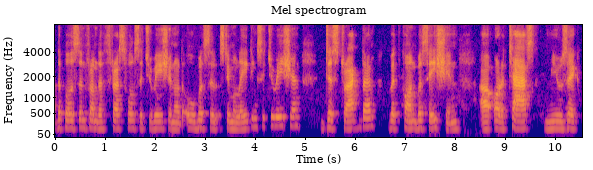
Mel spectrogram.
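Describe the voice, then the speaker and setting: A woman presenting a slide-based nursing lecture, explaining in short phrases with pauses in a didactic way. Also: sits low. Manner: didactic, recapping, pausing between short phrases. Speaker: webinar presenter, nursing educator.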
